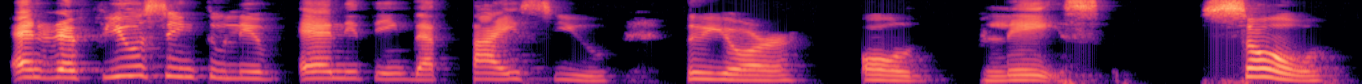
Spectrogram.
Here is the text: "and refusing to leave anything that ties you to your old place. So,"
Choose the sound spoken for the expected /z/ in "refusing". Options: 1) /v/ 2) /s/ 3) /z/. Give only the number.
2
